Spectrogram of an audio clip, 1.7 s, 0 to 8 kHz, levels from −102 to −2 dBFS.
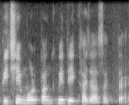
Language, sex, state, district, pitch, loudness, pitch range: Hindi, male, Arunachal Pradesh, Lower Dibang Valley, 205 Hz, -14 LUFS, 165-215 Hz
